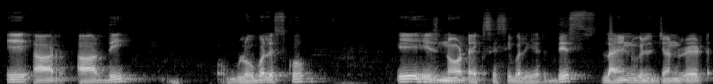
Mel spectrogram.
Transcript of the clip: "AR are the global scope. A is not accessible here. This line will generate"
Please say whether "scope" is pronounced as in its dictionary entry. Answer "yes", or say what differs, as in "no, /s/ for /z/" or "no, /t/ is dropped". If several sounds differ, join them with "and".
no, /p/ is dropped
